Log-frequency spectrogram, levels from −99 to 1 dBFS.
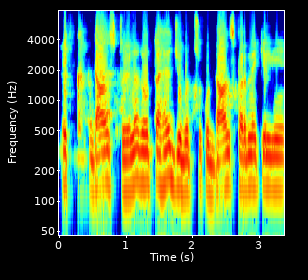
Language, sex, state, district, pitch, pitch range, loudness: Hindi, male, Uttar Pradesh, Jyotiba Phule Nagar, 140 Hz, 135-155 Hz, -17 LUFS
